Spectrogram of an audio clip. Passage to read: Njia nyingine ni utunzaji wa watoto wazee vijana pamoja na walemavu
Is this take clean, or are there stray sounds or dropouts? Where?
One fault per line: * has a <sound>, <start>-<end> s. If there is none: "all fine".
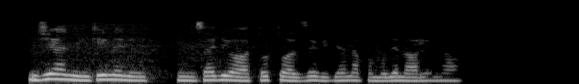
all fine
